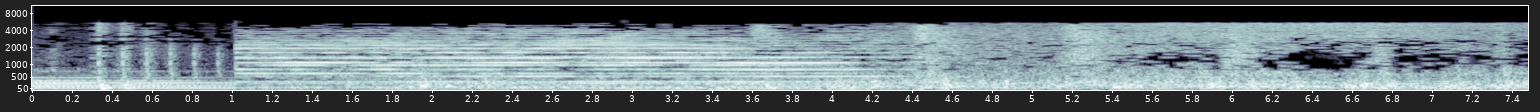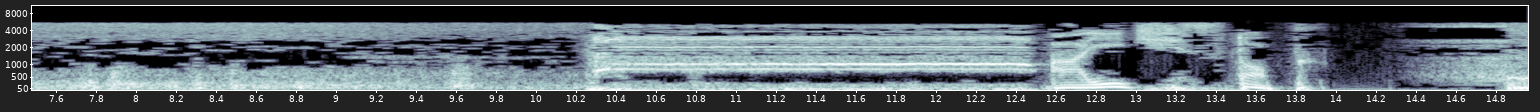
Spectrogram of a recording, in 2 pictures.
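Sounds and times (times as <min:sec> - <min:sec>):
train rolling past on rails with rumbling wheels: 0:00.6 - 0:12.6
sustained horn-like tones: 0:01.0 - 0:04.7, 0:10.3 - 0:12.6
speech: 0:12.8 - 0:14.0.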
